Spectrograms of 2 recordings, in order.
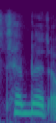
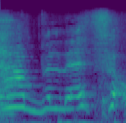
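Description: First: "Tablet" said the English way, TAB-let; "Tablet" with English first-syllable stress; misread as English tablet. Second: "Tablett" stressed on the last syllable, ta-BLETT; emphatic "Tablett", German end stress; corrected German pronunciation. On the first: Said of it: "Tablet schreibt man mit einem T". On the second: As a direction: say "Tablett" the German way, loud and high. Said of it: "steht jetzt mit zwei T". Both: Real, not acted.

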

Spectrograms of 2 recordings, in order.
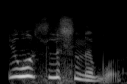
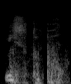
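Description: First: Said in the usual way. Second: Puzzled whisper. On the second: Real, not acted. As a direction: whisper "Listenable?" softly, doubting the word. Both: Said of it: "That isn't even a word".

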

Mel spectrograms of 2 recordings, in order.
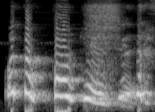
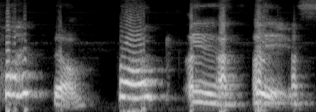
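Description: First: Higher, laughing incredulous outburst; high-pitched disbelief. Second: Slow, drawn-out incredulous question; laughing disbelief. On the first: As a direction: squeal the question through laughter. Repeats the stunned question, higher. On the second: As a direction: space out each word in amused disbelief. Stunned reaction to the article. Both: Real, not acted.

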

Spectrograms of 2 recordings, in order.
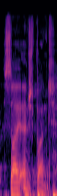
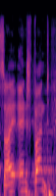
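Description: First: Soothing words against the storm. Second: Said in the usual way. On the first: Acted. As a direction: settle them down gently. Third calming, ship sinking.

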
